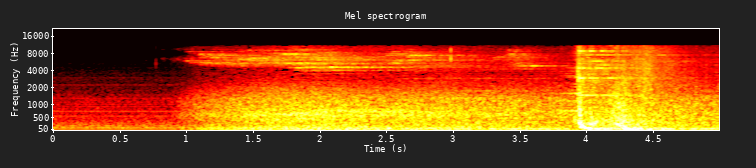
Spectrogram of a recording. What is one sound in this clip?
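A bright magical shimmer rings and sparkles.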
